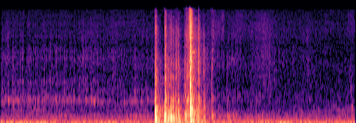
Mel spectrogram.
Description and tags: položení konvice
Pokládání konvice na základnu.
boiling, hot, kitchen, water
